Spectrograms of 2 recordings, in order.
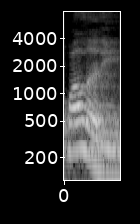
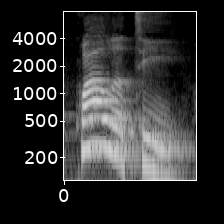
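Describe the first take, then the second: First: QUALITY said "qualari", tapped T; R sound. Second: QUALITY ending in a clear "ti"; T pronunciation. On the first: ("quality" com som de R no final) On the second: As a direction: keep a true T in QUALITY. ("quality" com T bem pronunciado) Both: Shown as a demonstration. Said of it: "Pronunciando com o som de R".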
